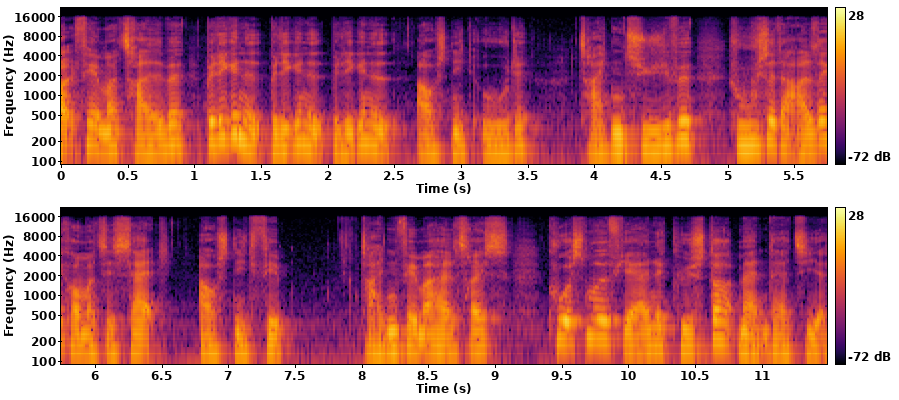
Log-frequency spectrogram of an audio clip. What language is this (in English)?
Danish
